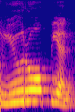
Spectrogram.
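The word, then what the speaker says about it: European: इसको अगर हम प्रोनाउंस करेंगे तो यूरोपियन यू की साउंड आएगी। तो यू की साउंड आएगी तो वो हमारी कोसोनेंट साउंड है। तो यहां पे क्या लगा देंगे? अ यूरोपियन country.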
